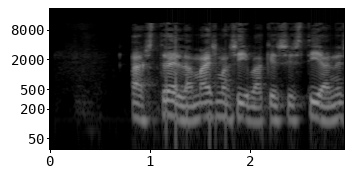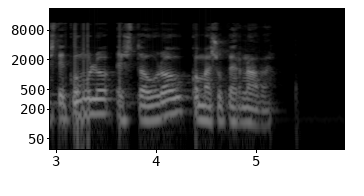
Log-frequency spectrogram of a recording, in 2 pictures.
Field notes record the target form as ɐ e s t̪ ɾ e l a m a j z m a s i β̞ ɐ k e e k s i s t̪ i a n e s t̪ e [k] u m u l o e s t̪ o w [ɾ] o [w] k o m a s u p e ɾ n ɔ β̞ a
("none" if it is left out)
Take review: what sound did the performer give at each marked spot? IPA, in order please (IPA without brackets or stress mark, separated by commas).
k, ɾ, w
